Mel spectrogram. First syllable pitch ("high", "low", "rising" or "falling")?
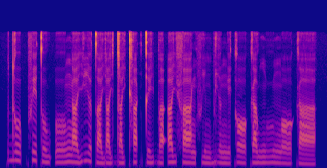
falling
